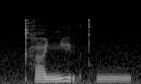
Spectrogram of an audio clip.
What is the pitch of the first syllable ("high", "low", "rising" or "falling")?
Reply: low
